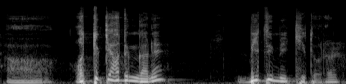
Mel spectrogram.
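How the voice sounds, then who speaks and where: Man, pastor preaching, husky voice, loud exhortations broken by hushed asides. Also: mid-range voice, wildly swooping pitch, unhurried. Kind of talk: sermon.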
